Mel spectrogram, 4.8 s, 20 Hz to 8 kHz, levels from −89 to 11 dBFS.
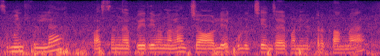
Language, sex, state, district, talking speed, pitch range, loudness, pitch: Tamil, female, Tamil Nadu, Chennai, 100 wpm, 150-160 Hz, -16 LUFS, 155 Hz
